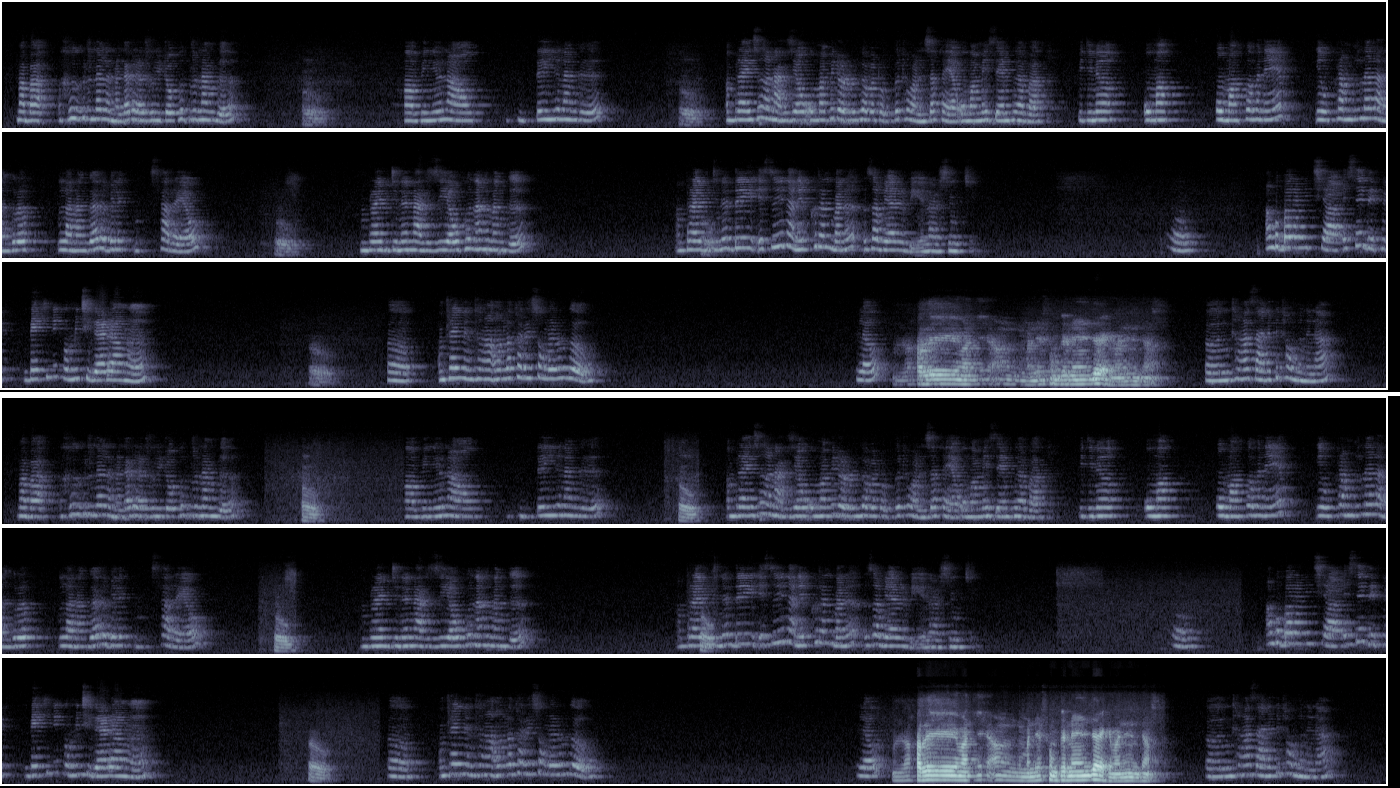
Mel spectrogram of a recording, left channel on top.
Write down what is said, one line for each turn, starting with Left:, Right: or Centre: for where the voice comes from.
Left: माबा होग्रोना लानांगो आरो रुइदब होग्रोनांगो
Right: <unintelligible>
Left: बिनि उनाव दै होनांगौ
Right: औ
Left: ओमफ्राय जोङा नारजियाव अमा बेदर होआबाथ' गोथावनो जाखाया अमा मेजेम होआबा बिदिनो <unintelligible> अमाखो माने एवफ्रामग्रोना लानांग्रो लानांगौ आरो बेलेग सारायाव
Right: औ
Left: ओमफ्राय बिदिनो नारजियाव होना होनांगौ ओमफ्राय
Right: औ
Left: बिदिनो दै एसे होननानै फोरानबानो जाबाय आरो बेयो नारजि ओंख्रि
Right: <unintelligible>
Left: औ आंबो बारा मिथिया एसे बेखिनिखौ मिथिगोन राङो
Right: <unintelligible>
Left: औ ओमफ्राय नोंथाङा अनला खारै संनो रोंगौ <unintelligible>
Right: <unintelligible> माने आं माने संफेरनायानो जायाखै माने नोंथां
Left: ओ नोंथाङा जानो गोथाव मोनो ना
